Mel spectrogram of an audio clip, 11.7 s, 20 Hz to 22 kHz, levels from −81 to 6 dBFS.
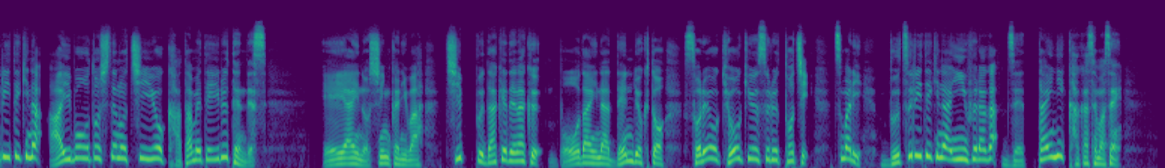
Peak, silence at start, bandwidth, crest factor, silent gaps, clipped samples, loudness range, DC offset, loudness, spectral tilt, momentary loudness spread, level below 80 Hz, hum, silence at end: -6 dBFS; 0 s; 12.5 kHz; 12 dB; 3.10-3.14 s, 4.66-4.70 s; under 0.1%; 2 LU; under 0.1%; -19 LUFS; -4.5 dB/octave; 6 LU; -58 dBFS; none; 0.45 s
